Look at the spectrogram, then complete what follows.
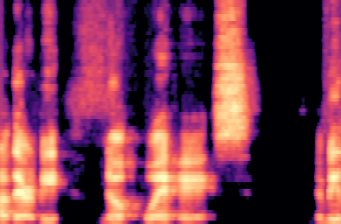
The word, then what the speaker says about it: juegues: The negative command forms of verbs that end in GAR are spelled with a GU instead of just a G to preserve that hard G sound.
